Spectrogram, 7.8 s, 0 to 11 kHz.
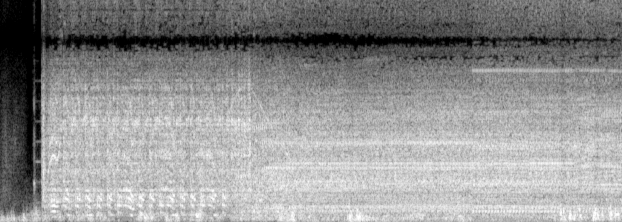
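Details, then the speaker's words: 2016 Kia Optima just after high pressure fuel pump replacement, checking lines for leaks; air introduced may cause rough running at first, but engine fires straight away after brief crank and settles into a steady, even idle. "let's start it up real quick and make sure we don't have any leaks coming out of either of our lines we introduce air into the system so it will run rough at first but it should clear itself"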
